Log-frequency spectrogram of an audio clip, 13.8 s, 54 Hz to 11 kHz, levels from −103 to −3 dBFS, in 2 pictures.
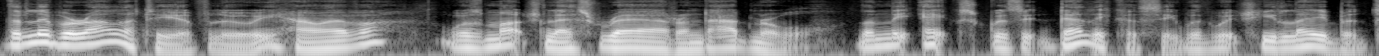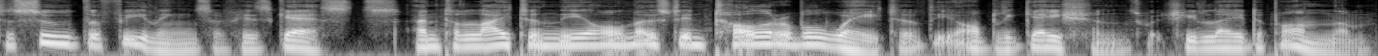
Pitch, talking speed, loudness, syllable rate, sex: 125 Hz, 180 wpm, -20 LUFS, 5.4 syllables/s, male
